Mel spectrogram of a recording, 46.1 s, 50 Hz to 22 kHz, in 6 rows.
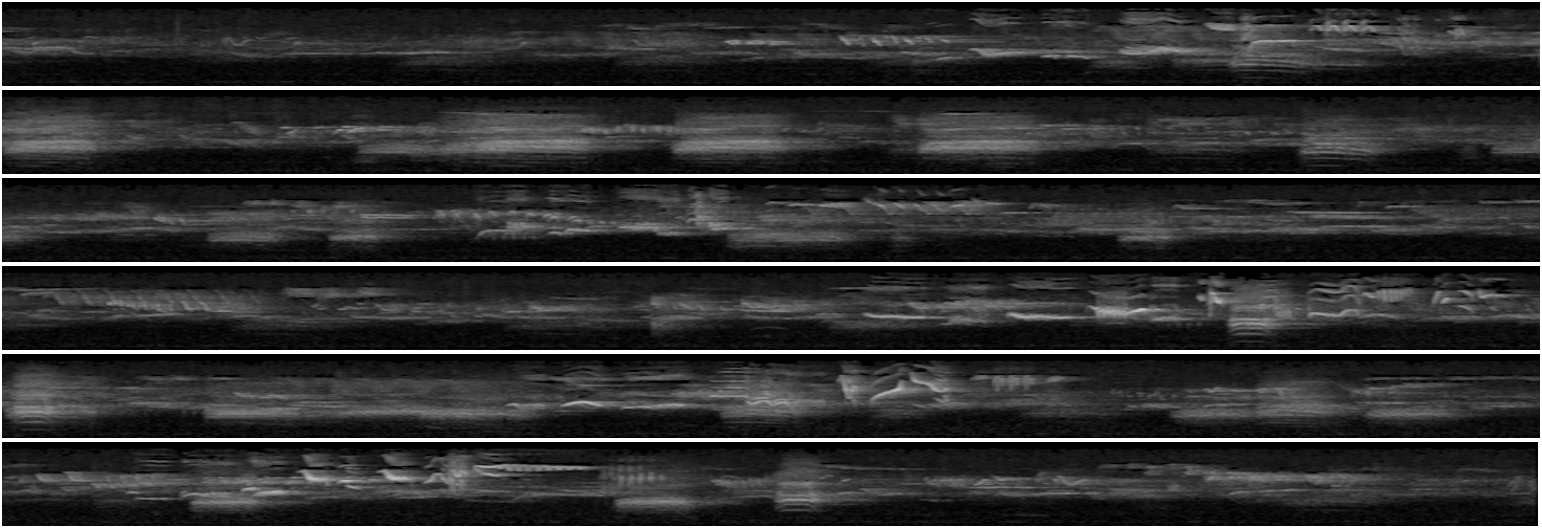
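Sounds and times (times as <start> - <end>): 
blackbirds in farmland: 0.0 - 46.1
crows in farmland: 4.5 - 7.0, 7.7 - 8.4, 9.5 - 15.7, 16.4 - 17.5, 18.6 - 20.0, 21.0 - 21.5, 27.3 - 38.2, 39.2 - 40.9, 41.5 - 42.8.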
